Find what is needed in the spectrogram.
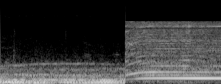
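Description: RC model aircraft motor sounds: first a low, rumbling engine run with the model on the ground, which cuts off suddenly about a second in. It is replaced by a steady high-pitched motor drone that rises briefly at its start and then holds, from a model plane hovering nose-up on its propeller.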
